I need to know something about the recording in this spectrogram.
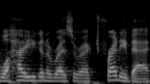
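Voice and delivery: ordinary talk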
